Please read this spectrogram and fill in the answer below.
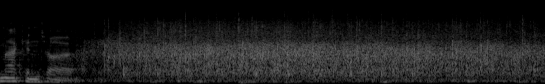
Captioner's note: audience applauding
